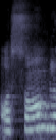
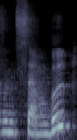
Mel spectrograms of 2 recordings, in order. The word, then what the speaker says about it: ensemble: नाउ ये this word is a French word, तो इसको हम ensemble बोलते हैं इन फ्रेंच, बट इंग्लिश में यू can pronounce it एज ensemble, okay, या ensemble भी आप बोल सकते हो, चलेगा।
